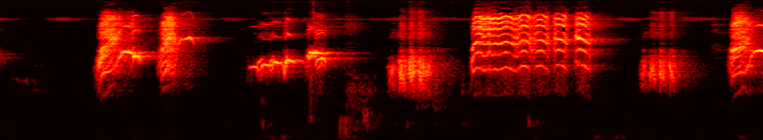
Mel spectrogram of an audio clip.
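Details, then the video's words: Long-tailed shrike singing, recorded as training material for songbirds; a mix of sharp high chirps, buzzy notes and a rapid harsh rattle, with faint low background clicks. "suwara masteran burung cowet/codet/pentet"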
